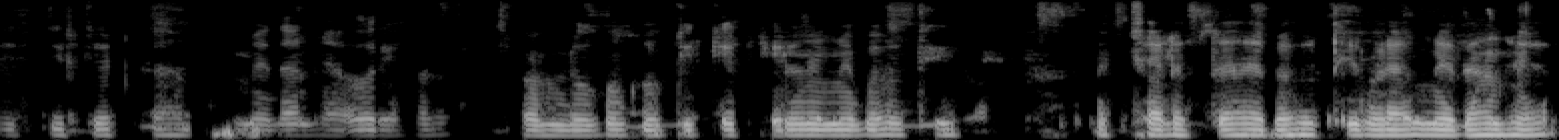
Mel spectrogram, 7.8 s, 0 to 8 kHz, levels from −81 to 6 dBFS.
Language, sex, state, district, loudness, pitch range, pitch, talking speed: Hindi, male, Bihar, Lakhisarai, -25 LUFS, 115-120 Hz, 115 Hz, 175 wpm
